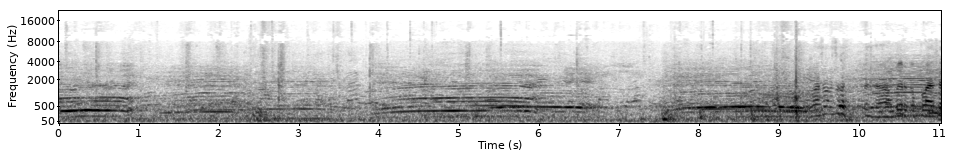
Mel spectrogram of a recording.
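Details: Several low, drawn-out moos from big cattle coming down off a truck on a wet, slippery day, calls repeating every couple of seconds with rising and falling tones amid handling noise and voices.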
